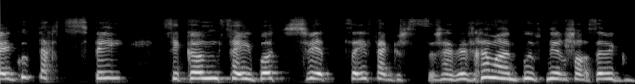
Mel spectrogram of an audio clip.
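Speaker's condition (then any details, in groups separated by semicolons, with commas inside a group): Cerebral palsy; spastic diplegic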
